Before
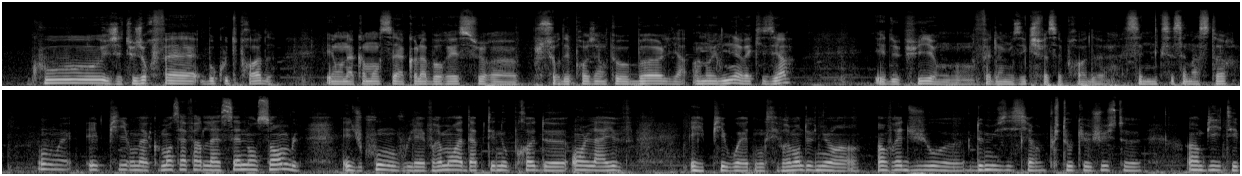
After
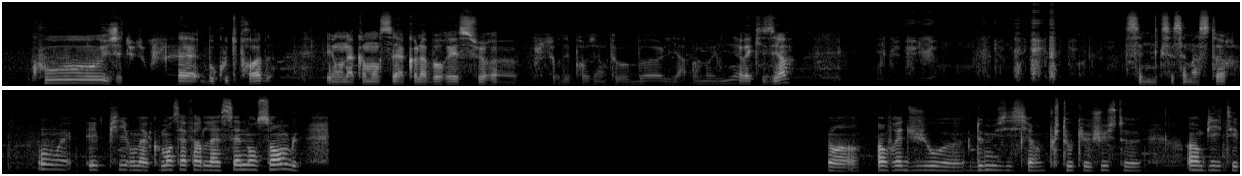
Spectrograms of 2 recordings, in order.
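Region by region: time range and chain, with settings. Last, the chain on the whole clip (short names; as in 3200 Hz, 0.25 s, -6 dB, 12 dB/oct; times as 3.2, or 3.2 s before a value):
1.2–1.77 compressor 16:1, threshold -31 dBFS + Butterworth band-pass 2000 Hz, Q 1.1
2.58–3.02 HPF 500 Hz + tilt -3.5 dB/oct
4.94–7.38 compressor 4:1, threshold -38 dBFS + brick-wall FIR low-pass 4600 Hz + bell 71 Hz +9 dB 2 oct
8.38–11.24 flange 1.4 Hz, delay 6 ms, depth 4.4 ms, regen -50% + band-pass 6200 Hz, Q 0.78 + careless resampling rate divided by 8×, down none, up hold
15.64–20.65 inverse Chebyshev band-stop 340–4800 Hz, stop band 70 dB + echo 0.441 s -11.5 dB + mismatched tape noise reduction decoder only
whole clip: Chebyshev high-pass 920 Hz, order 2; high shelf 8700 Hz -5 dB; gain +1.5 dB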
